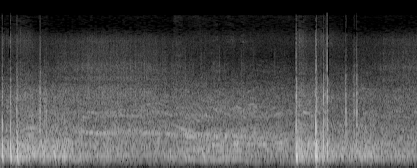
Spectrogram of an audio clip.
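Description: Aerial fireworks bursting overhead: a couple of sharp bangs at the start and a quick cluster of three or four about three seconds in, over the chatter of a crowd.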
